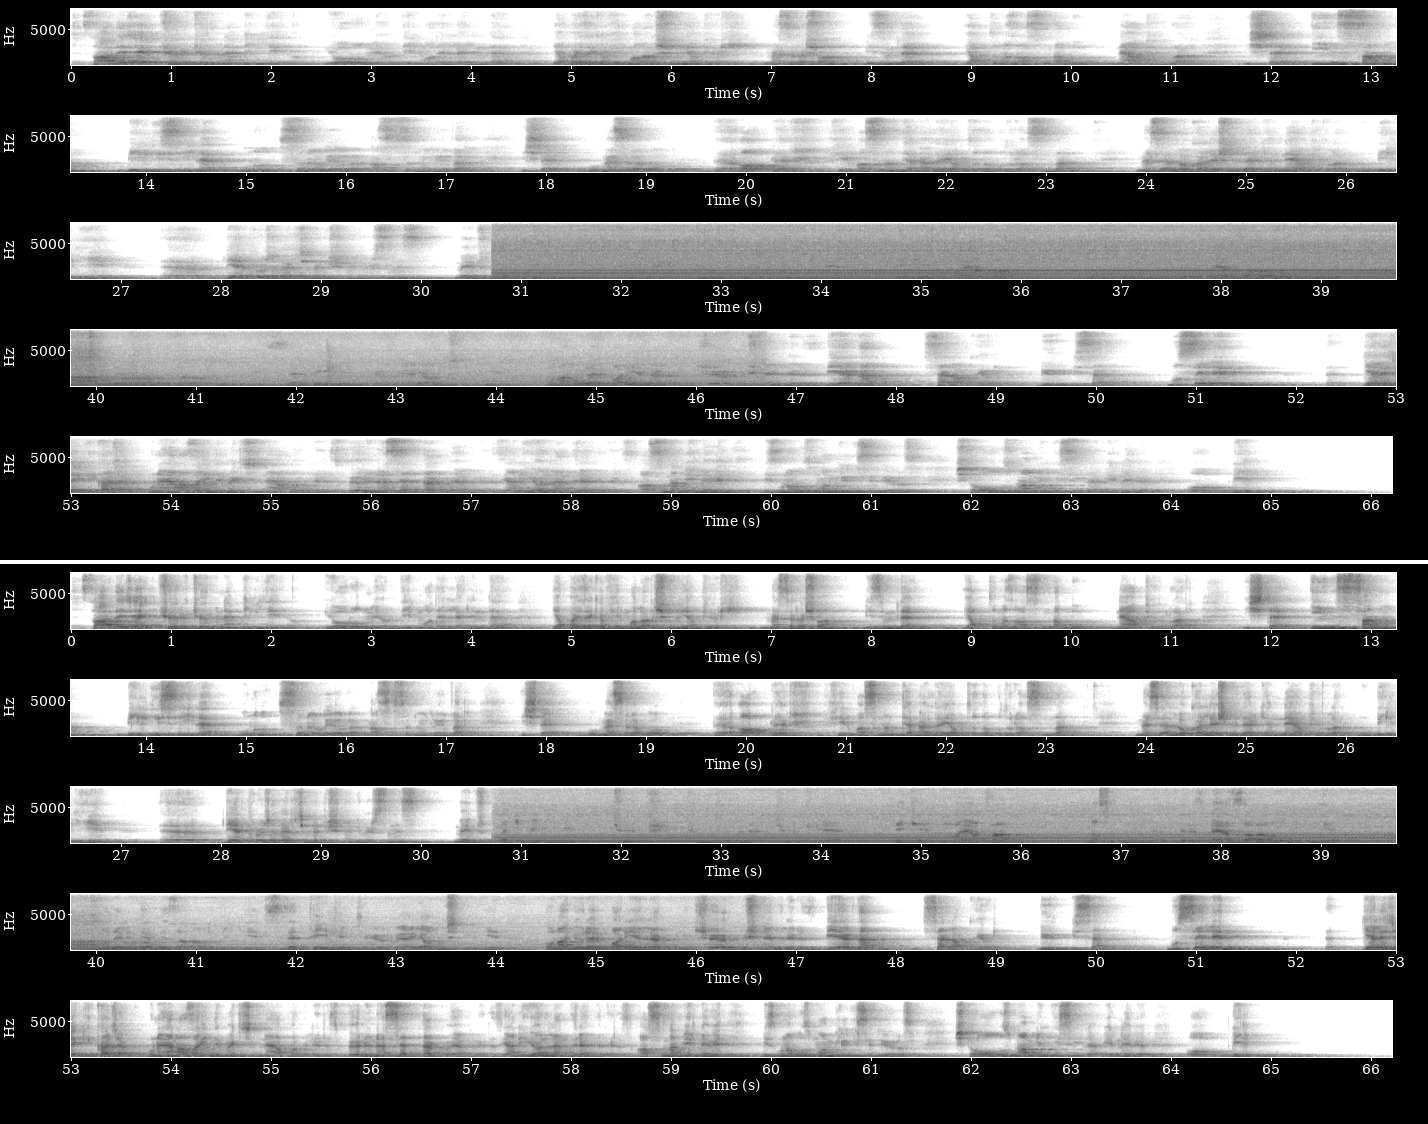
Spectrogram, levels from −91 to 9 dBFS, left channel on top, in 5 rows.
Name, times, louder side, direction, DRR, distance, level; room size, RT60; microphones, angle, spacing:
voice 1, 0.2-4.6 4.8-8.6 8.9-19.3 19.7-23.3 23.9-26.9 27.4-30.0 30.3-36.0 36.4-39.3 39.8-47.9 48.3-49.1 49.4-50.2 50.7-51.7 52.3-64.8, right 2 dB, 75° right, 6 dB, 0.4 m, -33 dB
sound 1, 30.7-46.7, left 2 dB, 50° left, 0.3 m, -33 dB
5.8 x 2.5 x 3.0 m, 1.4 s
head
